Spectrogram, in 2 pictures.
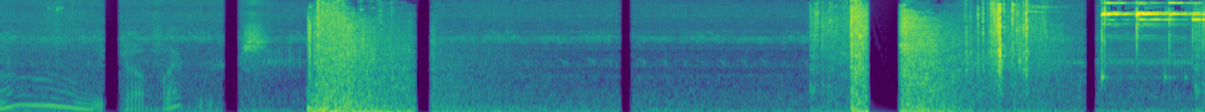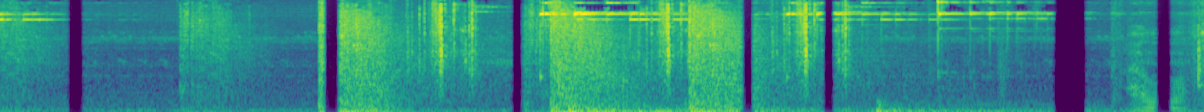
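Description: Rifle gunfire in Fallout: New Vegas comes as several loud, sharp bursts spread unevenly across the stretch, with quieter gaps and metallic clinks between them. No one speaks.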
